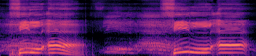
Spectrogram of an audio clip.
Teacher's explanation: Hati-hati menyebut kalimah al-ardi. Hamzah itu jangan terkesan dengan ketebalan. Tebal pada huruf ra dan juga huruf dad. Jangan bunyi fasadin fil ard.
